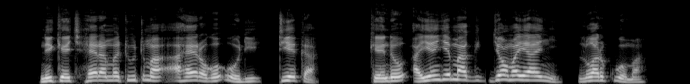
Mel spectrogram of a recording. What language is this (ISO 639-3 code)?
luo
